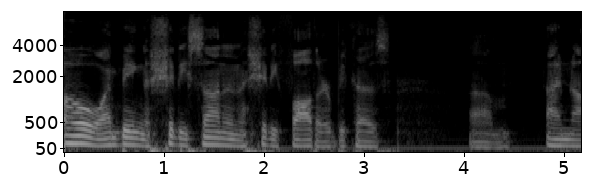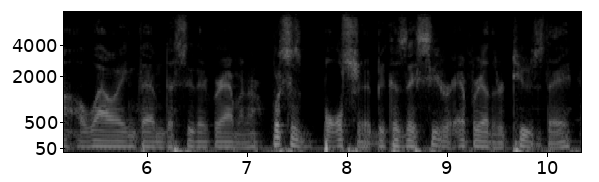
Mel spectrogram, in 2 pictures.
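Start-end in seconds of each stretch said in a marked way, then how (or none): none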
